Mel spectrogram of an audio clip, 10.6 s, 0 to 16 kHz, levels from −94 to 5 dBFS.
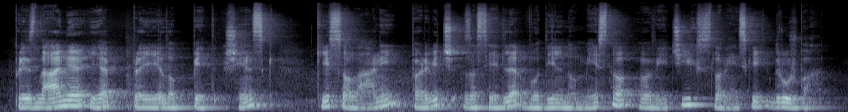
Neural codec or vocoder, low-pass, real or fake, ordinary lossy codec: none; 14.4 kHz; real; none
